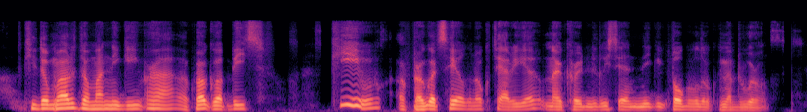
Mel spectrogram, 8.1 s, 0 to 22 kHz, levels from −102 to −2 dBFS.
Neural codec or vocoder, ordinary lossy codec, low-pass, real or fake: codec, 16 kHz in and 24 kHz out, 0.4 kbps, LongCat-Audio-Codec, four codebook decoder; none; 9.9 kHz; fake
